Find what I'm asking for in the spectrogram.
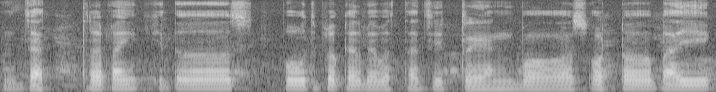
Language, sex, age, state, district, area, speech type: Odia, male, 45-60, Odisha, Balasore, rural, spontaneous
